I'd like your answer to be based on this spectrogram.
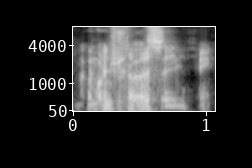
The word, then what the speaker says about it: controversy: Controversy. – I think if you're American, it's controversy.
